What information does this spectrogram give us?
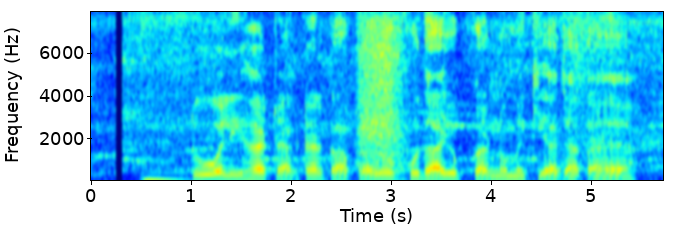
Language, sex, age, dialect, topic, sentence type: Hindi, male, 25-30, Hindustani Malvi Khadi Boli, agriculture, statement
